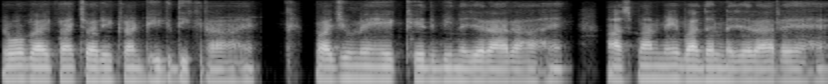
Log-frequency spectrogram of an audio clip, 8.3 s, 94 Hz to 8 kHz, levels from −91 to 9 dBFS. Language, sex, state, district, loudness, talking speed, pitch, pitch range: Hindi, male, Maharashtra, Gondia, -18 LUFS, 180 wpm, 110 Hz, 105-115 Hz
